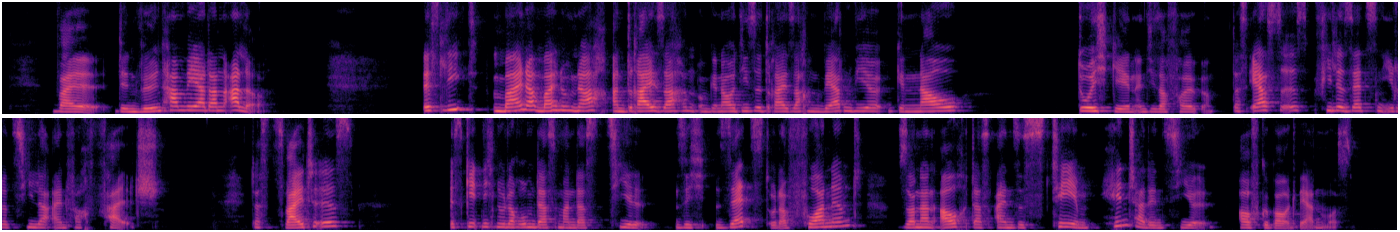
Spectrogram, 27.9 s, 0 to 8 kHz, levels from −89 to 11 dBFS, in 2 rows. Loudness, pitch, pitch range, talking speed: -27 LUFS, 230 Hz, 210-260 Hz, 140 wpm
